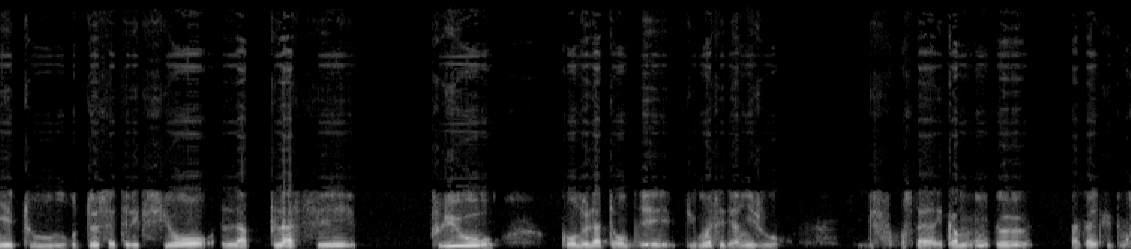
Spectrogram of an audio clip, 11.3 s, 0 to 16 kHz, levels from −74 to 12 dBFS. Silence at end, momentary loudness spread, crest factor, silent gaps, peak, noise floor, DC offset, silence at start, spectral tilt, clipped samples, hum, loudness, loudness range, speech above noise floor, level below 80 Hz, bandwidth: 0 s; 18 LU; 18 dB; none; 0 dBFS; -64 dBFS; under 0.1%; 0 s; -7 dB/octave; under 0.1%; none; -17 LUFS; 6 LU; 48 dB; -64 dBFS; 16 kHz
